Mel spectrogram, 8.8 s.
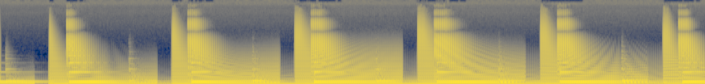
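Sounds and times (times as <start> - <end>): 
Moog modular synthesizer: 0.0 - 8.8.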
